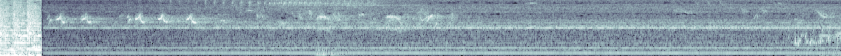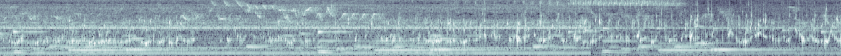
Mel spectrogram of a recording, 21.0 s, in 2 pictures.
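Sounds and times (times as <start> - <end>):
birds chirping: 9.6 - 21.0.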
